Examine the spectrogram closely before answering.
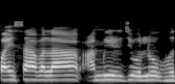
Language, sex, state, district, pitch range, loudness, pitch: Hindi, female, Bihar, Kishanganj, 200-210 Hz, -14 LUFS, 205 Hz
